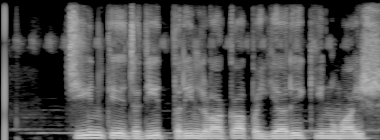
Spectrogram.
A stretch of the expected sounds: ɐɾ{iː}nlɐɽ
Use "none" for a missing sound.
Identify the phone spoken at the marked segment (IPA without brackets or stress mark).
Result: iː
